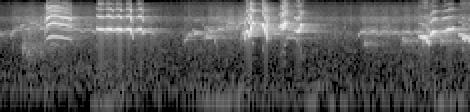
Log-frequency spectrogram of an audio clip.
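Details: Oriental magpie-robin giving energetic song with rough filler notes ('isian kasar'): a high downslurred whistle, then a quick series of clipped repeated notes, a burst of harsh chattering, and rising whistled phrases at the end.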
